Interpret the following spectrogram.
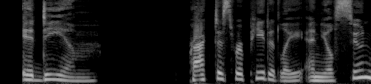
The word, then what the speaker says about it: idiom: Stress ID and keep 'em light. Id. E. Idiom.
